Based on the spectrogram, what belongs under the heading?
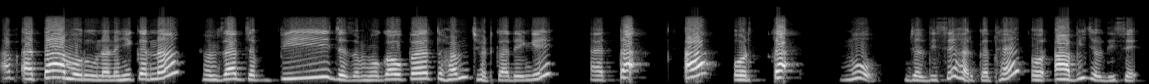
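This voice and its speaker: Woman teaching slow chanted Quran recitation. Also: a little high, animated, no echo. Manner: slow drawn-out chanted recitation between quick spoken explanations. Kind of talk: Quran tajweed lesson, recitation and explanation.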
